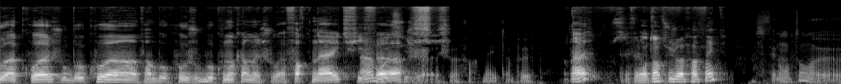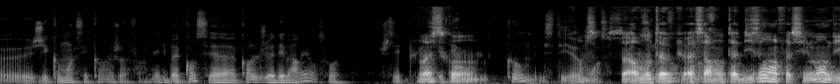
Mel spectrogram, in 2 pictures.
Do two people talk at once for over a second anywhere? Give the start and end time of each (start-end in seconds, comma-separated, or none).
14.1-15.5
